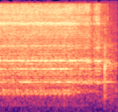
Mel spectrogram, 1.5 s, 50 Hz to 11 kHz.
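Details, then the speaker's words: 1971 Moto Guzzi V7 Special 750 generator, motored off a 12 V battery on the bench as a test: a steady, high but scratchy, uneven whir that slows near the end; it works but runs rough. "so that indicates as you can hear it's not real crash hot but it indicates that the thing is working"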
